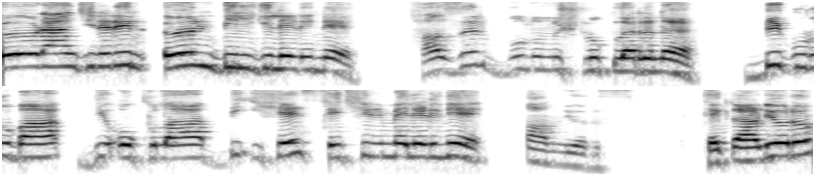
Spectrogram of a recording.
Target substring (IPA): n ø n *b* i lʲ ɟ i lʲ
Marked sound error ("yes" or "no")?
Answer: no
